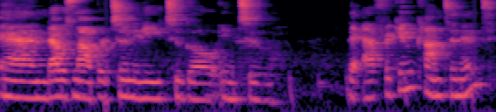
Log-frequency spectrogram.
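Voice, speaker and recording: A woman with a fairly low voice speaks at a very even loudness, with audible room echo. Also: ordinary pitch variation, moderate pace. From Panama. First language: Spanish. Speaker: travel vlogger. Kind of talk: casual travel vlog monologue.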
